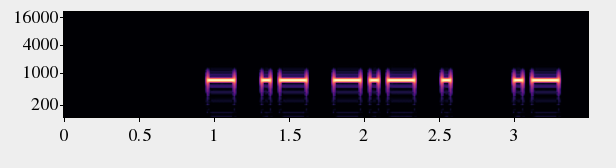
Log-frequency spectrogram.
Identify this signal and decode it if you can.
Morse code, heard as a keyed tone, about 20 wpm, 700 Hz. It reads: TAKE A
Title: Build A Phrase - 5-Word Phrases - 20wpm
